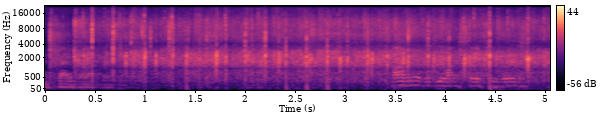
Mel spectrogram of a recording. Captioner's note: attendees applauding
